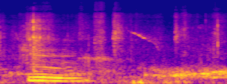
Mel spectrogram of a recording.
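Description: Pigeons kept in a rooftop loft give a near, soft cooing call in one clear burst, followed by quieter murmuring and faint rustling.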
